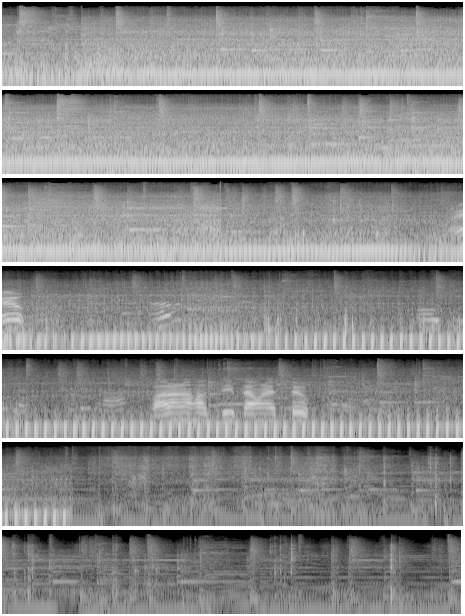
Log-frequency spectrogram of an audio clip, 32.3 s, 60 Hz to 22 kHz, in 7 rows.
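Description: Polaris ATV engine running steadily as it rides the trail, then cutting off sharply about 24 seconds in, leaving much quieter outdoor sound.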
